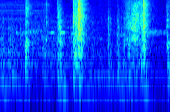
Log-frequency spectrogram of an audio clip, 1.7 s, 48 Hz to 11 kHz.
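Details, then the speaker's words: 1993 Amstrad NC200 notebook floppy drive: brief irregular clicks and short whirring bursts, never settling into a steady read; reports no disk despite one inserted; owner suspects a perished rubber drive belt. "but as you can hear reading desk it says there is no disk in the drive and press stop to exit now"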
